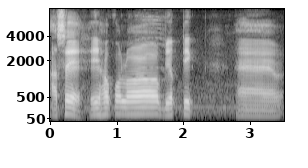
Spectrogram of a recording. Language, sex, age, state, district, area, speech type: Assamese, male, 45-60, Assam, Lakhimpur, rural, spontaneous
